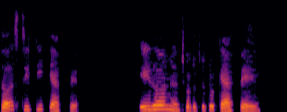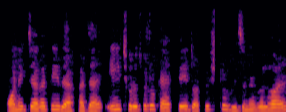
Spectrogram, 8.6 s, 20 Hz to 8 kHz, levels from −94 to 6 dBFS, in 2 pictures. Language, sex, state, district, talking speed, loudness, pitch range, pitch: Bengali, female, West Bengal, Kolkata, 125 wpm, -30 LUFS, 200-245 Hz, 220 Hz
